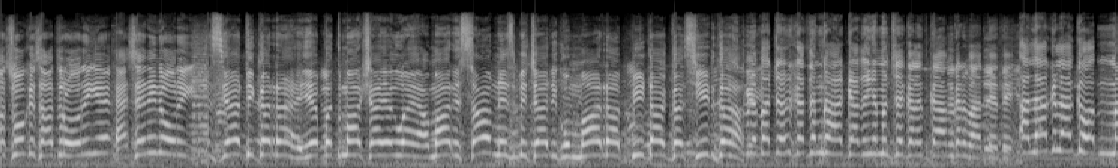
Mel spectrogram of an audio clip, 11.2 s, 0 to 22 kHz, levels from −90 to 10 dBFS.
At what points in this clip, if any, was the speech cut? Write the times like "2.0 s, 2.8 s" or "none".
1.1 s, 2.1 s, 7.4 s, 10.2 s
